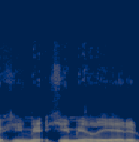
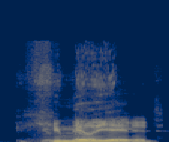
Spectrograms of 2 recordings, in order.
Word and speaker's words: humiliated: Humiliated. There's only one L. Humiliated. You're trying to combine humiliated and mutilated. And right, yeah. You're mutilating humiliated.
